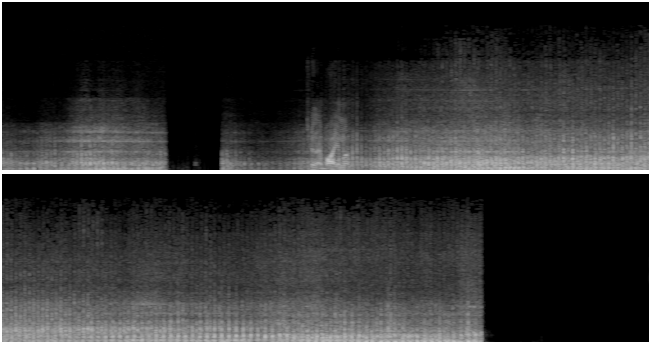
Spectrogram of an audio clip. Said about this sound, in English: So we ended up having to fly during the day a fair amount. We put the call in, the helicopter would come from Takadam.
